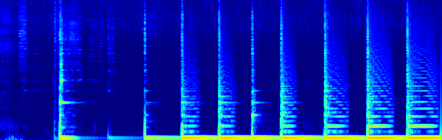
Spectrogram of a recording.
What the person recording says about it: This is the African Ebony.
